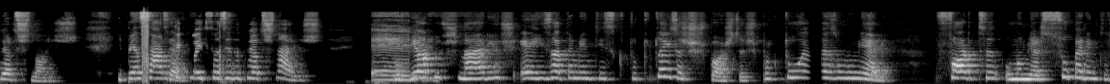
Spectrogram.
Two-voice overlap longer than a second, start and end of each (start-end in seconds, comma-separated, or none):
none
